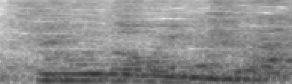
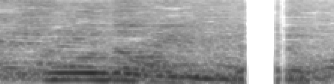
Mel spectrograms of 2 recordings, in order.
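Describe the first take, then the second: The two takes are said the same way.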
